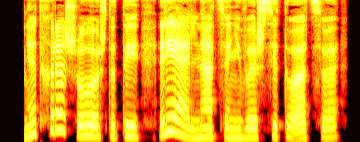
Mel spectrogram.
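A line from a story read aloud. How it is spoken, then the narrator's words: Laughing. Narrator (Russian): засмеялся Рихтер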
